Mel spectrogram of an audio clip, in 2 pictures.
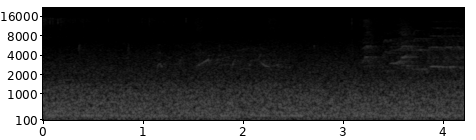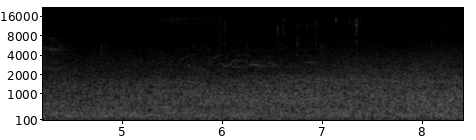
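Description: Steady outdoor background noise with faint, high bird chirps a few times, clearest about three to four seconds in.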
